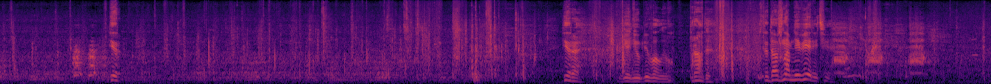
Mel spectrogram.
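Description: A young man calls out and pleads urgently.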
